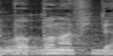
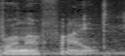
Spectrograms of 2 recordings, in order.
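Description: First: It is pronounced as a Latin phrase. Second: It is pronounced with an American English accent.

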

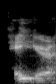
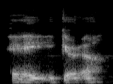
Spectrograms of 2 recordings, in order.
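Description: First: The greeting sounds smooth and charming. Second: The greeting sounds creepy and off-putting. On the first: The sender left an attractive impression. "you gave her the impression that you're attractive" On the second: The sender left a bad impression. "like a creepy hey"

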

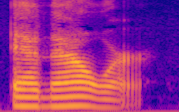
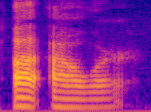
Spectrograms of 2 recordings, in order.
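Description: First: An n sound links the article to 'hour'. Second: No n sound comes before 'hour'. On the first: The speaker calls it right. "That's why we say an hour" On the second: The speaker calls it wrong. "not a hour"

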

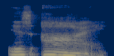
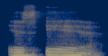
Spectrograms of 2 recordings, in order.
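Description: First: The long vowel as in 'pilot'. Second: The short vowel as in 'sit'. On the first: This is the name of the letter. "The name, as in pilot" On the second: This is the sound the letter makes. "The sound, as in sit"

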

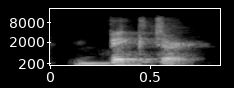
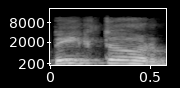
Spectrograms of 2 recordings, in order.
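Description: First: The name is said with an English accent. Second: The name is said with a Spanish accent. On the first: Children who speak English say it this way. "los niños entre ellos se llamarían Victor, así" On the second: Spanish-speaking parents say it this way. "nosotros de papás les diríamos"

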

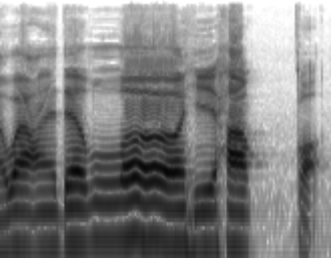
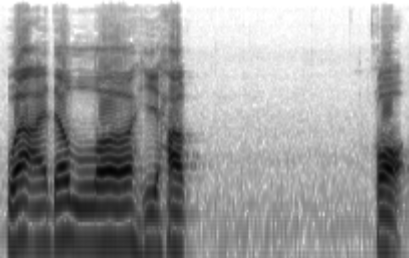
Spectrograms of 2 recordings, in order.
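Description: First: The final bounce is slightly slow and brief. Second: The final bounce is held far too long. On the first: The speaker calls it right. "lambat sikit, dia tinggi sikit lantunannya tu" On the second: The speaker calls it wrong. "Itu lama sangat tu"

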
